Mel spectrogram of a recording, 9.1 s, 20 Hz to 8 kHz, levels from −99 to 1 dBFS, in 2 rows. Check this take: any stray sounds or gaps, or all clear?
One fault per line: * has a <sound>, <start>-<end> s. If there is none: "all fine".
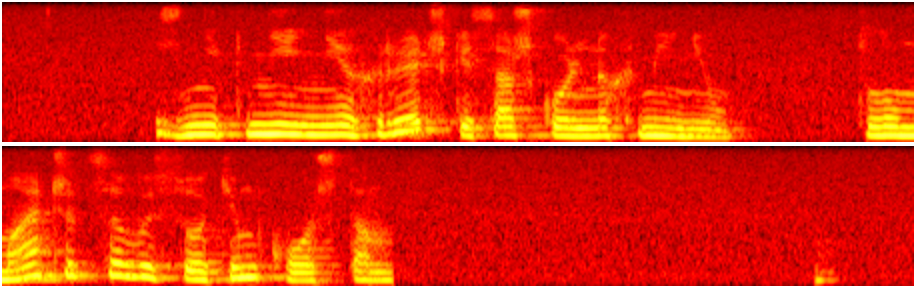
all fine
